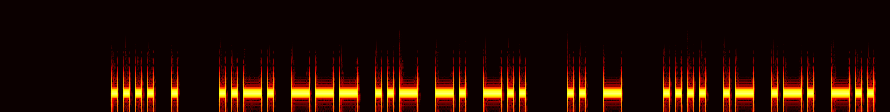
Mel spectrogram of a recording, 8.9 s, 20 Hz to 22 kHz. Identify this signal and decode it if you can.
Morse code, heard as a keyed tone, about 19 wpm, 700 Hz. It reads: HE FOUND IT HARD
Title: Sentences from Top 1400 Words 20wpm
